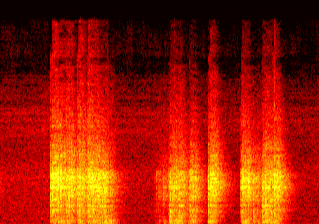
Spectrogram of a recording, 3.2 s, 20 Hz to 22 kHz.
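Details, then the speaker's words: Kodak Pageant AV-126-TR 16mm sound projector amplifier: loud bursts of harsh crackling from the speaker, caused by a dirty control that needs cleaning. "oh yes i hear the speaker is crackling up yes i see the speaker is crackling"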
